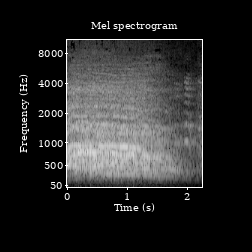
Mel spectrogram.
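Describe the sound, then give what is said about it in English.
The men of a crowd scream together on cue after a count of one, two, three, with some women's voices still heard among them, a loud sustained roar of many voices that holds steady for about a second and a half, then tapers off. “I definitely still heard some women screaming in that one.”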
